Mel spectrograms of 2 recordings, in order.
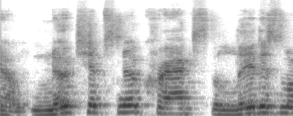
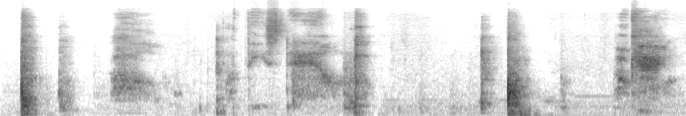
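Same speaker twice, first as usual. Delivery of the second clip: hushed, soft, breathy whisper; 5 dB quieter than usual. Right after an auction countdown ends, whispering. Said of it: "I don't know why I'm whispering".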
